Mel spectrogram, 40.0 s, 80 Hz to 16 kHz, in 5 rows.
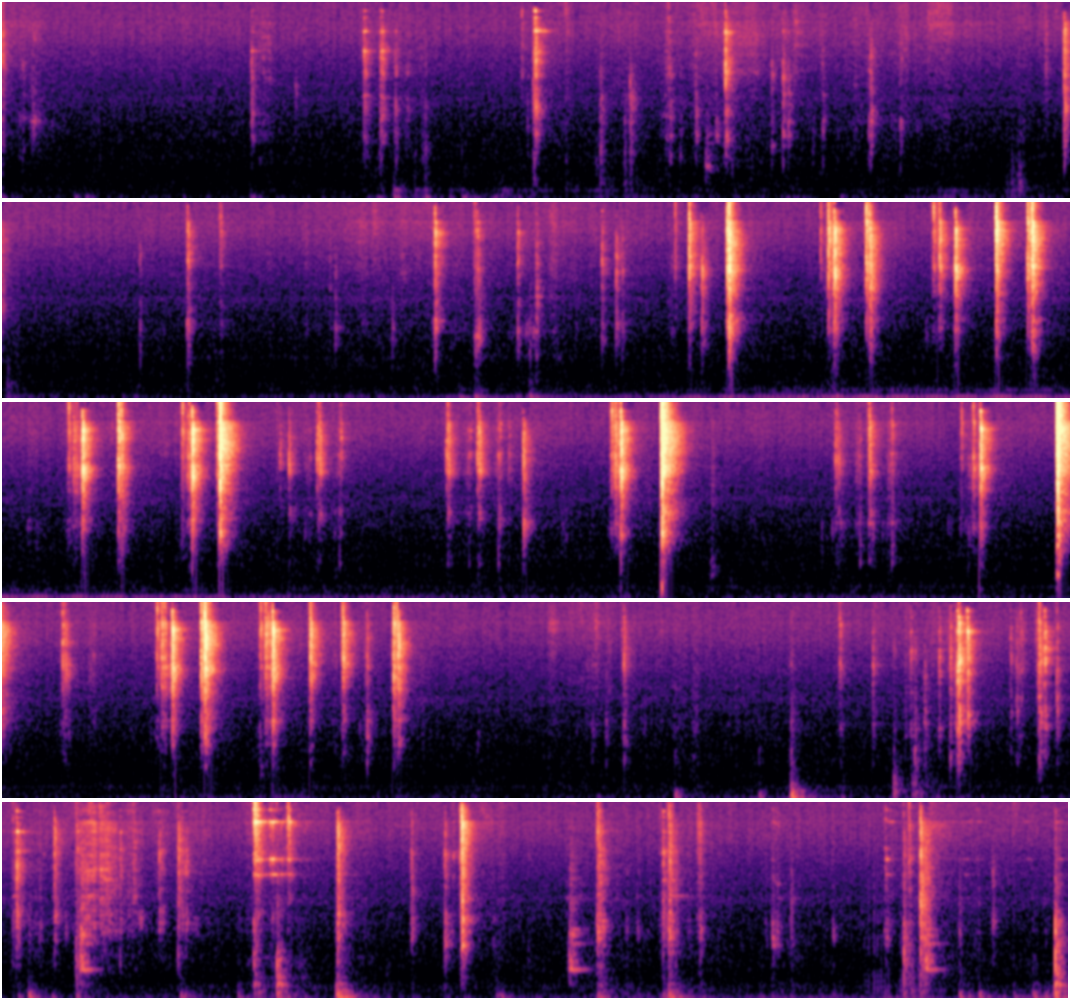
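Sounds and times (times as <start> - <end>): pistol parts clicking: 20.6 - 21.2.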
